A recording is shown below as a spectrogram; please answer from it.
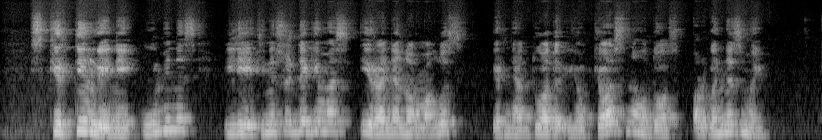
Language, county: Lithuanian, Telšiai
